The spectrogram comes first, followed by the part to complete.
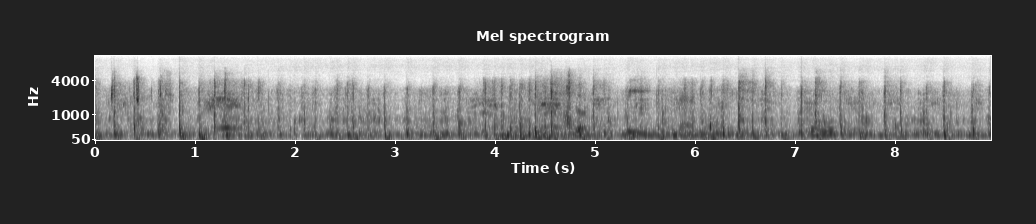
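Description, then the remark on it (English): Several ridden horses' hooves clip-clop in a busy, overlapping rhythm, steady throughout, with a dense patter of sharp knocks and no pause. “Well, let's ride down and say hello anyway.”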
